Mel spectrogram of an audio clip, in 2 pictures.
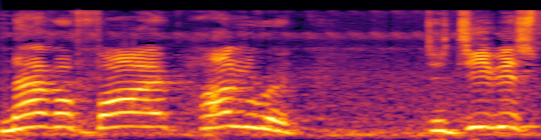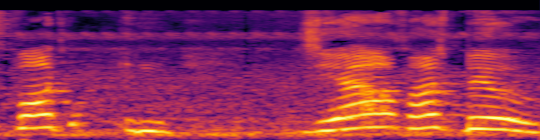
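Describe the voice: A cartoonish character voice at an extremely high pitch, speaking at a fairly slow pace with long, frequent pauses over clear background noise.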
